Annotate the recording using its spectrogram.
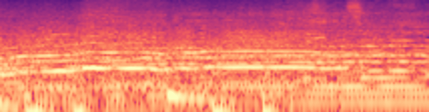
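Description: Live worship music: voices singing a long, gliding 'oh' over a band with a steady kick-drum beat.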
